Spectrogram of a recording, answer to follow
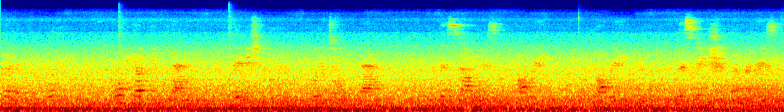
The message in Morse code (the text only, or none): none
